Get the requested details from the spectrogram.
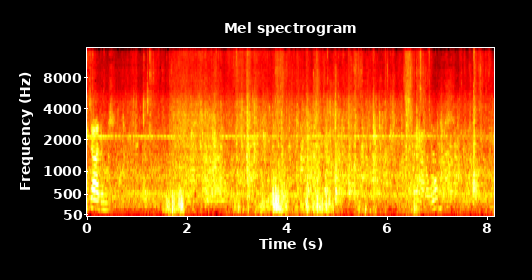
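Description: Ice tumbles into a cement mixer drum.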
